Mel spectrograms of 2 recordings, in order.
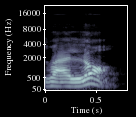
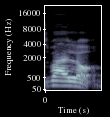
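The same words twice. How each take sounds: First: Bailó stressed on its last syllable, LÓ; bailó as bai-LÓ, weight landing on the ending; stress on final O. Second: Bailó stressed on BAI, the ending unaccented; bailó with the weight on its first syllable; present-tense bailó, first-syllable stress. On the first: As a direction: punch the accented ó at the end of bailó. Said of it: "accent on the O". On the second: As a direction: say bailó as BAI-lo, falling away on the end. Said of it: "it gets confused with the present tense". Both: Shown as a demonstration.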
